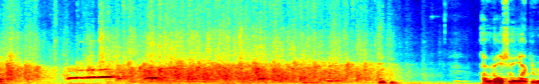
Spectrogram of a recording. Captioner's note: applause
